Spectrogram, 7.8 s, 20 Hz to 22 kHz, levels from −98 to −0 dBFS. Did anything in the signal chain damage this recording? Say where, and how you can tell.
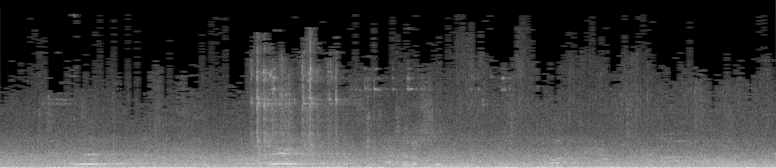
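Yes. A short, loud chirp-like blip cuts through the sound from 5.61 to 5.66 s, lasting about 50 ms. That is a corrupt frame decoded at the codec stage: one compressed frame arrived with flipped bits, and the decoder played it anyway, scattering energy into the wrong frequencies for that frame's duration.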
